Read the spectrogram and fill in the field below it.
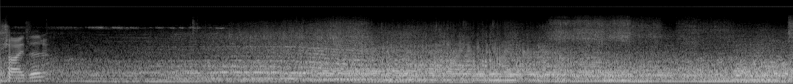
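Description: A racing car engine rumbles steadily at close range.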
